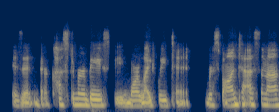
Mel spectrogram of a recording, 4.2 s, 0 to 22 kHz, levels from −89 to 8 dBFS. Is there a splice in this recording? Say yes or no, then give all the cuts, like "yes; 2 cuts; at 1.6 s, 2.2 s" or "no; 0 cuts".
yes; 1 cut; at 2.9 s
